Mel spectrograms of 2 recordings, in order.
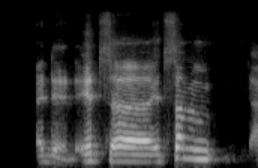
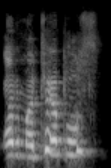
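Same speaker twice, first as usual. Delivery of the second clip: crying; 9 semitones higher, 6 dB louder than usual. Acted. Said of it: "you are crying really aggressively".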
